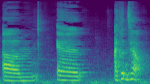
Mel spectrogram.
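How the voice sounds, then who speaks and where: A woman's voice: mid-range voice, very slow, a little hiss or hum. A woman hosting a casual live chat in a playful, exuberant way. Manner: exuberant, playful, sing-song greetings. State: says she lost her voice that morning. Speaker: live show host. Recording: roomy echo, faint music.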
